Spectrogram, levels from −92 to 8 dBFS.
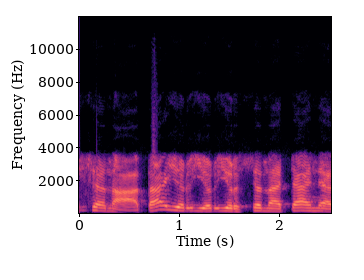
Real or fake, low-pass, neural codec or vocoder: fake; 10.8 kHz; vocoder, 44.1 kHz, 128 mel bands every 512 samples, BigVGAN v2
